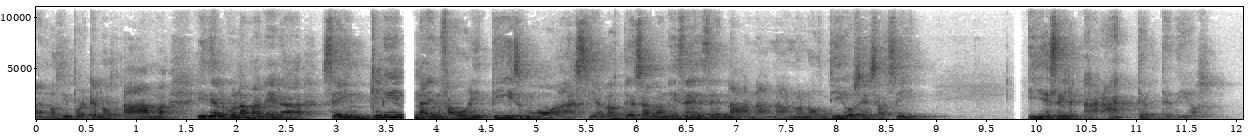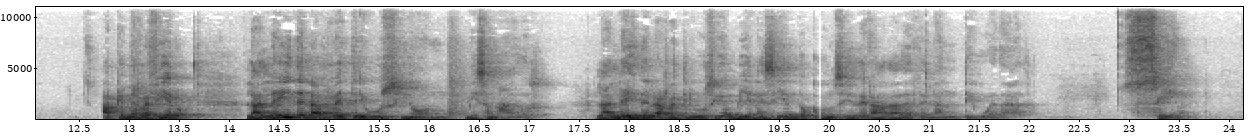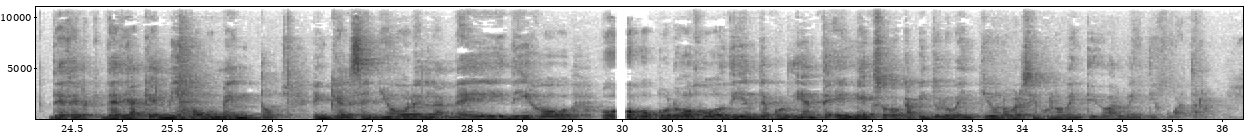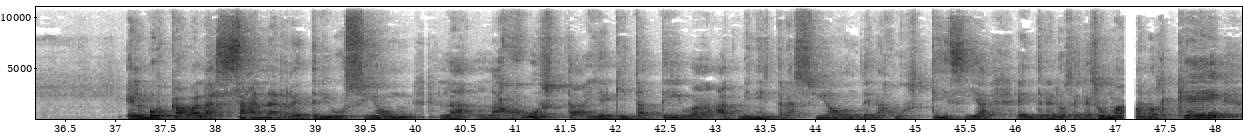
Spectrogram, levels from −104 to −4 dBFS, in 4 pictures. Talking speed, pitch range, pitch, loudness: 125 wpm, 130-165 Hz, 150 Hz, -20 LUFS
